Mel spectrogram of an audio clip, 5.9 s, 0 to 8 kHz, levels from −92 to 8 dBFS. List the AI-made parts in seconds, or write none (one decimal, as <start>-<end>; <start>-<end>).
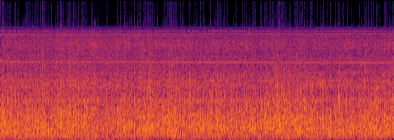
0.7-1.9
